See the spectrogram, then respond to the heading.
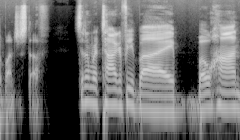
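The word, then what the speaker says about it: Bojan: of stuff cinematography by bohon Buzzelli I hope I think I don't think you pronounce the J there Pumpkinhead listen he's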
